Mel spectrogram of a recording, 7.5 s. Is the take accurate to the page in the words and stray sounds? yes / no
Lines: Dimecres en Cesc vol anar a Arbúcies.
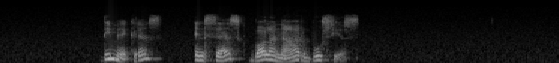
yes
